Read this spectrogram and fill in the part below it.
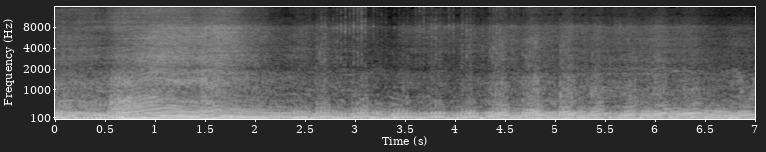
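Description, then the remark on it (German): A loud Harley-Davidson motorcycle engine revs repeatedly, its deep rumble rising and falling in bursts over about seven seconds, with a rough, lumpy idle between throttle blips. “So soll ein Motorrad klingen, dann klappt es auch mit dem Nachbarn.”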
